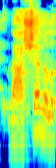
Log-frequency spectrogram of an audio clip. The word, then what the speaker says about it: Hashem: No, this, that, Hashem, that's indeed how we're going to pronounce it.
